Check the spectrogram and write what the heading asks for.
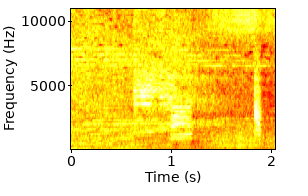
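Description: Steady street traffic noise, with a deep falling boom right at the start and a short click near the end.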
